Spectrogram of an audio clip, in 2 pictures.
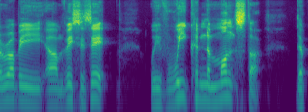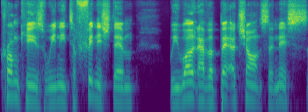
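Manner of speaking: ordinary delivery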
